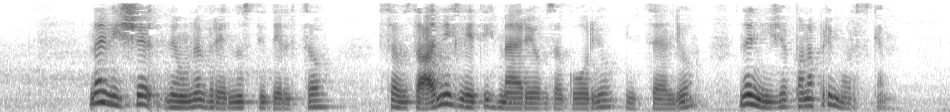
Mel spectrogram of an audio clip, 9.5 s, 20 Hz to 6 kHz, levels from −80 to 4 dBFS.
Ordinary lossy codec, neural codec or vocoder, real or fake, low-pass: MP3, 24 kbps; none; real; 5.4 kHz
